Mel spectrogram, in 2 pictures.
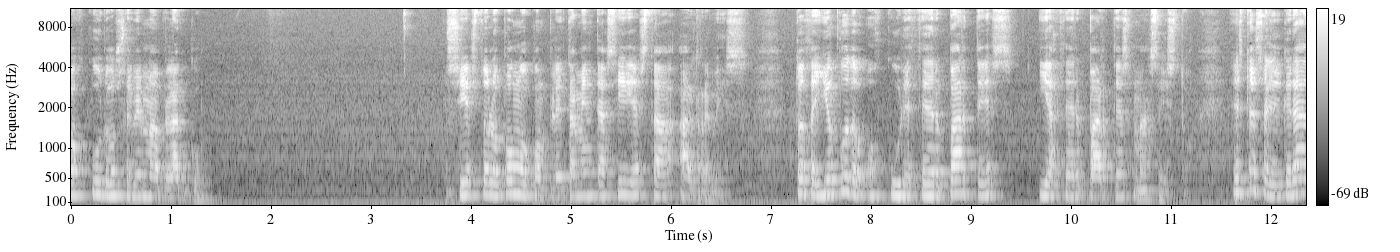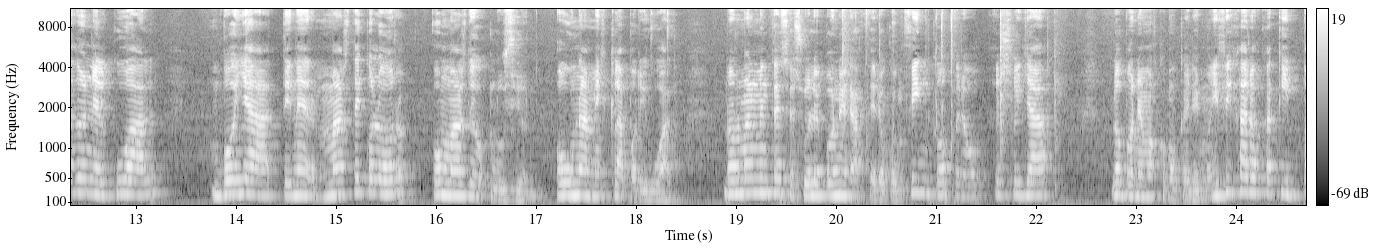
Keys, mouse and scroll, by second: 3.6 click.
